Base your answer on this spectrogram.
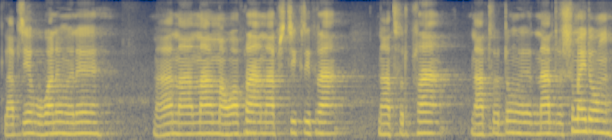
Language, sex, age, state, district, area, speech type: Bodo, female, 60+, Assam, Chirang, urban, spontaneous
